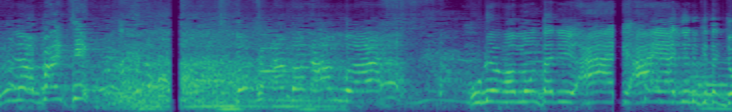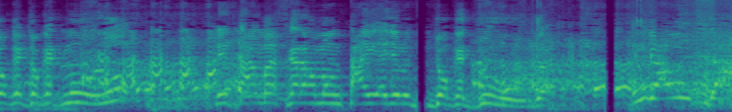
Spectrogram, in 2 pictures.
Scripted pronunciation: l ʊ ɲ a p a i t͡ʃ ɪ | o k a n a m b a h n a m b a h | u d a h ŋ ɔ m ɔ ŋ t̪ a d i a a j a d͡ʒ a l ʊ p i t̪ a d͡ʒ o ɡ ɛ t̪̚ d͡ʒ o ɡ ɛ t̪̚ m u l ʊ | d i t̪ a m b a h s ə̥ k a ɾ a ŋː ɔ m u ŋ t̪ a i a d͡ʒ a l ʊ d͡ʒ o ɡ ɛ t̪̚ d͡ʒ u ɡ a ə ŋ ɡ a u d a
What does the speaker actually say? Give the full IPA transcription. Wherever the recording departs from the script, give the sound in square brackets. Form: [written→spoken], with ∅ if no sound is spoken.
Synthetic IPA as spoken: l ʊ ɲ a p a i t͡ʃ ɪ | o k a n a m b a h n a m b a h | u d a h ŋ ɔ m ɔ ŋ t̪ a d i a a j a d͡ʒ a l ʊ [p→k] i t̪ a d͡ʒ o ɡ ɛ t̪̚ d͡ʒ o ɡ ɛ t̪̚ m u l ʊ | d i t̪ a m b a h s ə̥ k a ɾ a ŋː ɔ m [u→ɔ] ŋ t̪ a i a d͡ʒ a l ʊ d͡ʒ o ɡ ɛ t̪̚ d͡ʒ u ɡ a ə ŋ ɡ a u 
